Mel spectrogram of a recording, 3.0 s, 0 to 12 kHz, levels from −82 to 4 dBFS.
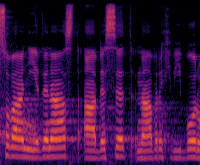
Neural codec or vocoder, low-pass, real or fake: none; 10.8 kHz; real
